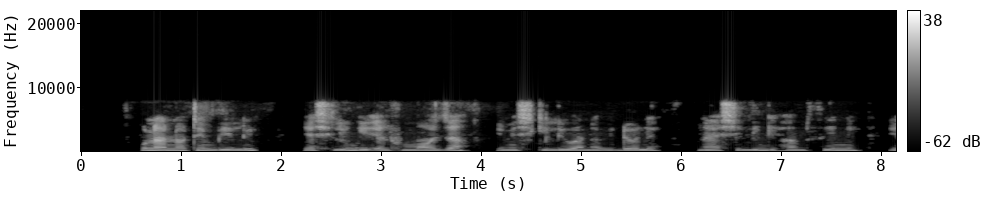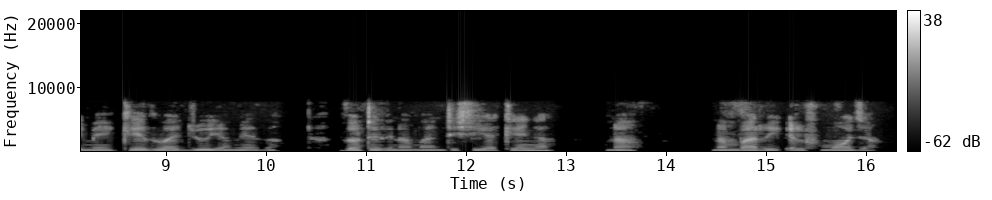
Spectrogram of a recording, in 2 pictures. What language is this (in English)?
Swahili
